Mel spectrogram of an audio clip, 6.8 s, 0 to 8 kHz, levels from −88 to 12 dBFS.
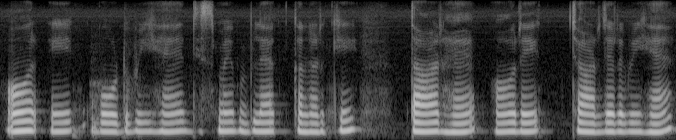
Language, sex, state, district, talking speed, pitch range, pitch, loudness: Hindi, female, Uttar Pradesh, Saharanpur, 140 wpm, 190-195 Hz, 195 Hz, -20 LUFS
